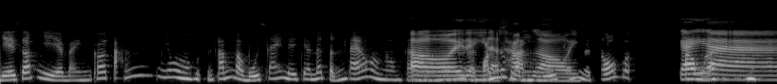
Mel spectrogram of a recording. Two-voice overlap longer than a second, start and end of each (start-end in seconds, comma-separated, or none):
4.1-5.8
